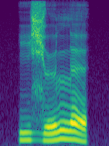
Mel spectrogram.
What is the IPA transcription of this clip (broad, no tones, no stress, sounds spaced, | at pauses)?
i ʑ ø lː ɛ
